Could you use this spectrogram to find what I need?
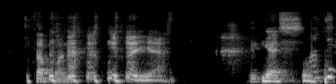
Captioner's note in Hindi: हंसी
